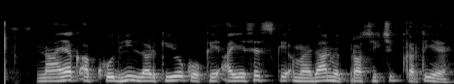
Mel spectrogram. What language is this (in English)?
Hindi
